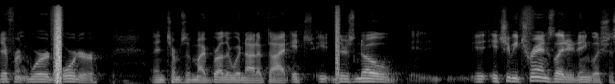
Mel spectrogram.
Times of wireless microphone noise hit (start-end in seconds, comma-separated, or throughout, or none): 0.48-0.65, 3.34-3.41, 5.16-5.38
